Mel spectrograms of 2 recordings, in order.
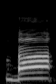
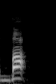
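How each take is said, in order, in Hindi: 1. स्वर लंबा खींचा जाता है। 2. स्वर अचानक झटके से काट दिया जाता है। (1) "ऐसे बा करके खींचेंगे नहीं" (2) "उसको हम झटका देंगे"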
